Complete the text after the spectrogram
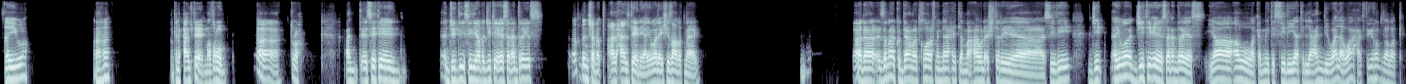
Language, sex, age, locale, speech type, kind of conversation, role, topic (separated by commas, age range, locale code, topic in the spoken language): Arabic, male, 20-24, ar-JO, conversation, unstructured, none, إيه الأغنية اللي بتفكّرك بأوقات سعيدة؟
